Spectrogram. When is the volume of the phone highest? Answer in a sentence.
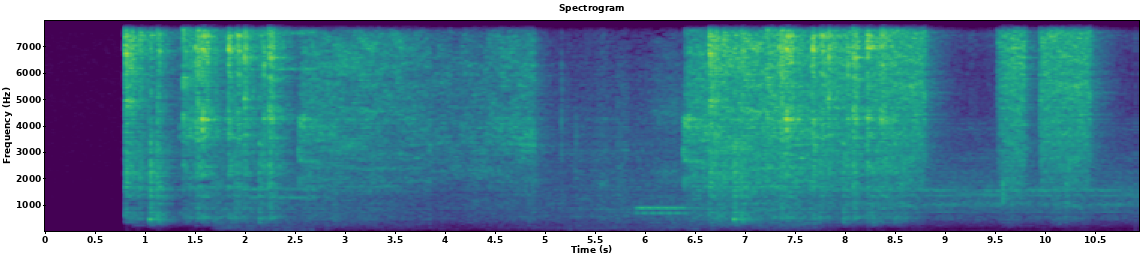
The volume of the phone peaks at 6 seconds.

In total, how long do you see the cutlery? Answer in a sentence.
You can hear the cutlery for 4 seconds altogether.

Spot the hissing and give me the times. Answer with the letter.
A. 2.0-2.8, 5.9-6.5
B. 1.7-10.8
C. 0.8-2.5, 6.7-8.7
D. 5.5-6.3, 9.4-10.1
B.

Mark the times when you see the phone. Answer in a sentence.
The phone can be heard from 2.0 to 2.8 s and from 5.9 to 6.5 s.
